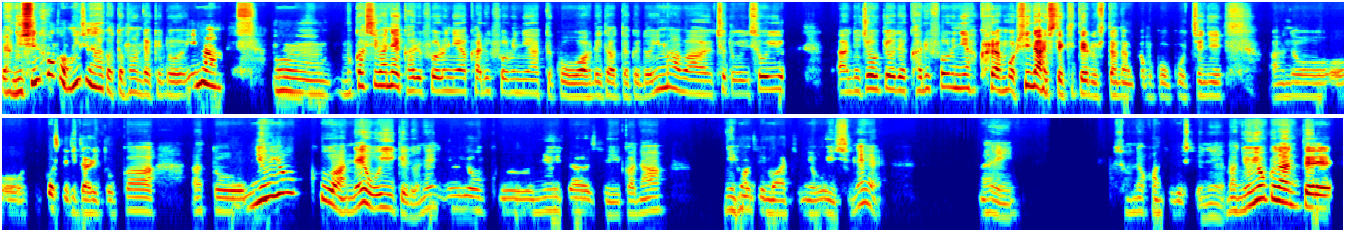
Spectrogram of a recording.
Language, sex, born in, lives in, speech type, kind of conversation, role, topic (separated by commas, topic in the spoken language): Japanese, female, Japan, United States, conversation, unstructured, none, 自然破壊について、あなたはどう思いますか？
